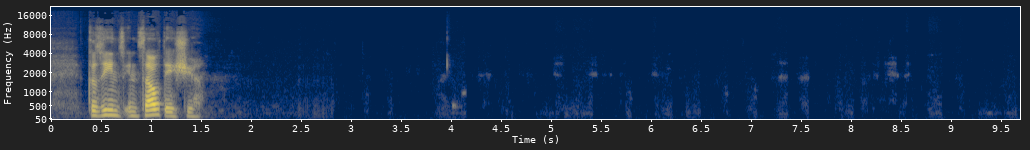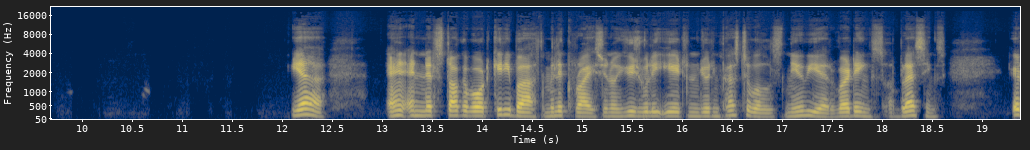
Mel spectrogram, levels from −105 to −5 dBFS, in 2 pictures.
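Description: From 1.97 to 3.04 s the speech shows repeated stalls (stutter): four short gaps, the longest 80 ms, where late packets emptied the jitter buffer and the last sound was held over. About 190 ms was filled in and nothing lost, so it drags in halting steps rather than one break.

At 3.66 s the sound drops to silence for 0.14 s, then resumes exactly where it stopped. This is a call audio freeze, likely from packets held up in transit. Unlike the stutter, it is a single clean pause adding 140 ms of delay.

From 4.71 to 5.72 s a jitter buffer slow-down stretches the speech to 91% speed. Repeated pitch periods add 95 ms to build a reserve. Pitch stays put, so this reads as drawn-out delivery, not gaps.

A jitter buffer speed-up runs from 7.60 to 9.51 s at 109% speed, trimming about 0.2 s. A milder one from 14.39 to 15.03 s runs at 105%, removing around 40 ms. Both sound hurried at unchanged pitch, the opposite of the earlier stretching.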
